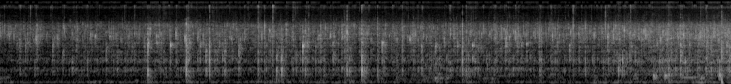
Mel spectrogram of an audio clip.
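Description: Crushed garlic with curry leaves and green chillies frying in a pan, a steady close sizzle with crackling pops and occasional stirring scrapes, no voices.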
